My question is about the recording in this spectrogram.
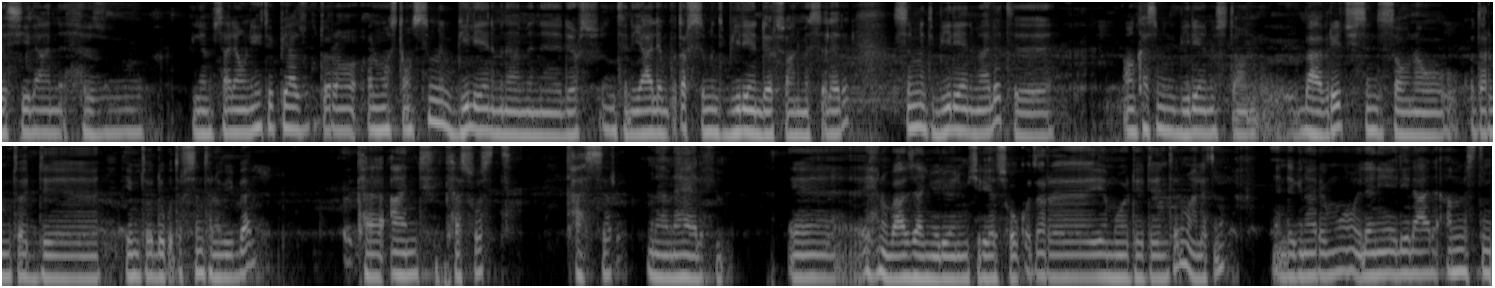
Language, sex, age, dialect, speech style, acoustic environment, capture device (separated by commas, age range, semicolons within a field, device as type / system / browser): Amharic, male, 18-24, Ethiopia - Gondar, happy; excited, nature; silence, mobile / Linux / Chrome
